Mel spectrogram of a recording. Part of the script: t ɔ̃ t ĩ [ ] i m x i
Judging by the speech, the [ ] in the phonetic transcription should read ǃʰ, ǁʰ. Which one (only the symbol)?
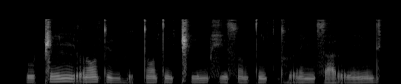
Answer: ǁʰ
